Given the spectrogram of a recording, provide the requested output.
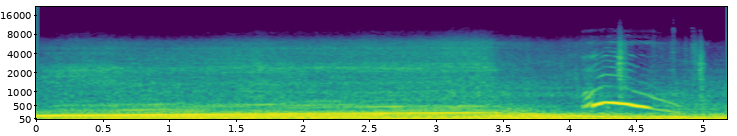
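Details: Engine under acceleration after replacing exhaust manifold gaskets to fix a ticking under load, which was not the EGR: smooth drone climbing steadily with revs, no ticking or exhaust tapping; engine sounds healthy under load.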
